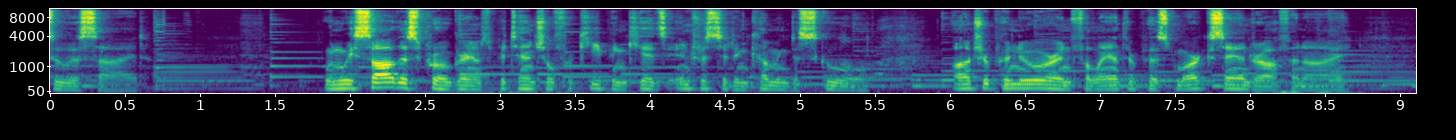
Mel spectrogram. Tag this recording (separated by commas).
Speech, Plucked string instrument, Guitar, Music, Strum, Electric guitar, Musical instrument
